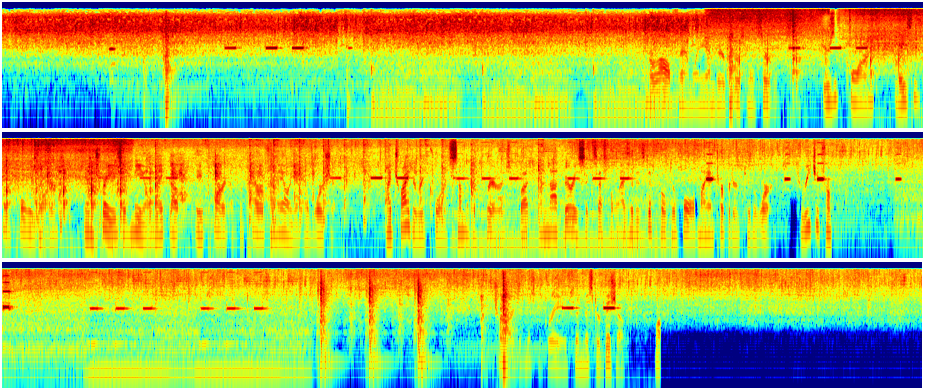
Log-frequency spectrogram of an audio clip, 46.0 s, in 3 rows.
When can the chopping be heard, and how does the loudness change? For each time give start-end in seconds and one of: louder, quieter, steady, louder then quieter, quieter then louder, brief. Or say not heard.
12.2-20.6 louder then quieter.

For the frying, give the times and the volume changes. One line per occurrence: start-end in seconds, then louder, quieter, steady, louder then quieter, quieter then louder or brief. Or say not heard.
0.0-45.9 quieter.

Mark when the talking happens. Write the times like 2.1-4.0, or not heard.
10.8-29.2, 38.9-41.7.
